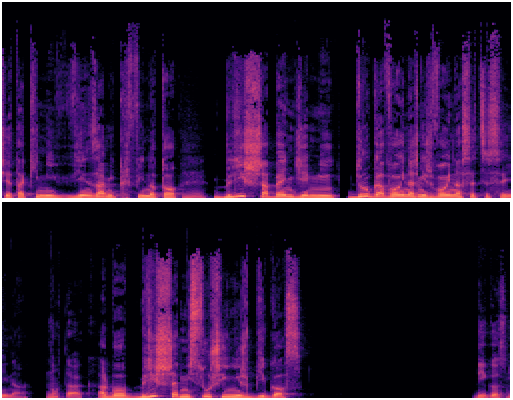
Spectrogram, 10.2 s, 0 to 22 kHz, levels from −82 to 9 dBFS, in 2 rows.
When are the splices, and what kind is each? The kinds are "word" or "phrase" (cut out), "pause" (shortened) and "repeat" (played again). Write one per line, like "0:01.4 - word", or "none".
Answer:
0:03.4 - pause
0:04.1 - word
0:06.9 - word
